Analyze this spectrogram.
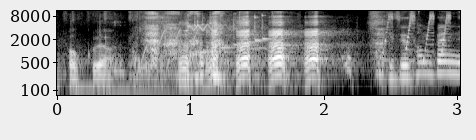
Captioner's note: laughing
